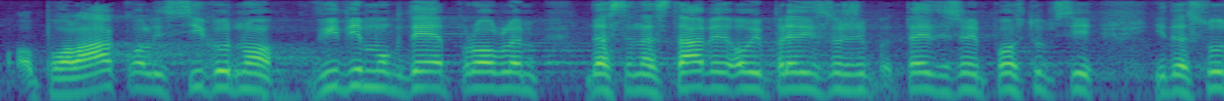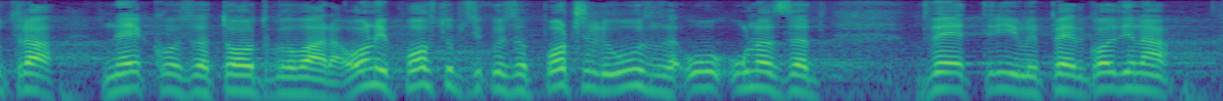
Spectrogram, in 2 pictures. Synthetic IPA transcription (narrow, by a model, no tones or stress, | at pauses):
po̞laːkoalisiɡuɾno̞ʋid̪imoɡd̪e̞jepɾo̞ble̞md̪ase̞nast̪aʋeo̞ʋipɾed̪isoʒipɾeizʃanipo̞st̪upt̪si | id̪asut̪ɾa | ne̞ko̞zat̪o̞od̪ɡo̞ʋaɾa̰o̞nipo̞st̪upt̪siko̞jizapo̞t͡ʃeliuuunazad̪ | d̪ʋeːt̪ɾiːilipeːt̪ɡo̞d̪ina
